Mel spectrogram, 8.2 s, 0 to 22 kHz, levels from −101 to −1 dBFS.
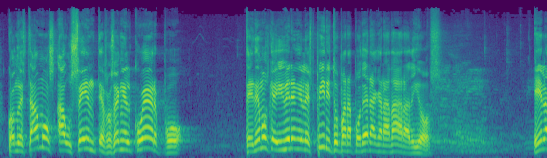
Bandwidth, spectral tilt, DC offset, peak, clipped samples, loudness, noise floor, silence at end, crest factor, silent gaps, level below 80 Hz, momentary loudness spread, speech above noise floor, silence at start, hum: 18 kHz; -1.5 dB/octave; under 0.1%; -2 dBFS; under 0.1%; -14 LUFS; -55 dBFS; 0 s; 14 dB; none; -66 dBFS; 11 LU; 40 dB; 0.1 s; none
